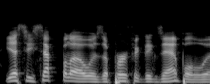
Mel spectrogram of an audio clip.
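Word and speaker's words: Seppälä: I played 1 year here with the Edmonton Oil Kings and asked him how you pronounce your name, because I've always been told Finnish names, accents on the first syllable, and you kind of say it quickly after that. So it was Seppala.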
